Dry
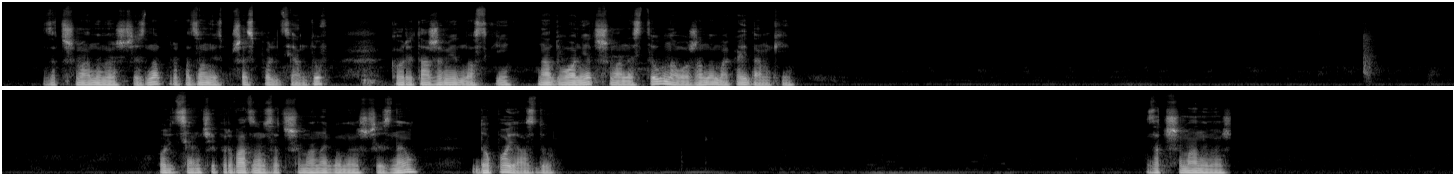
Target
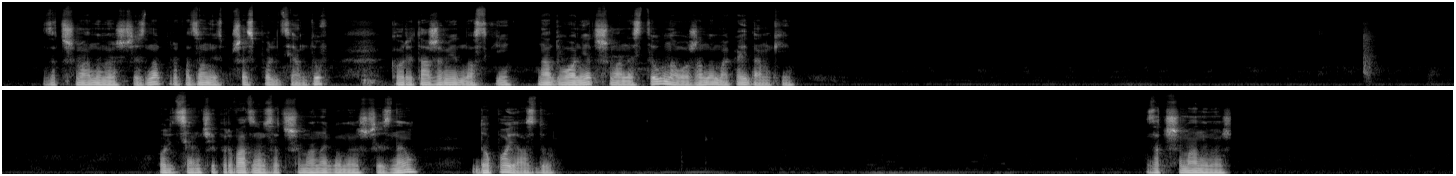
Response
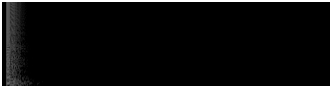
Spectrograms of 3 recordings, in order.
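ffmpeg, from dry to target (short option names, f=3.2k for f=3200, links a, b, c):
-af "equalizer=f=6.5k:w=0.62:g=5"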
